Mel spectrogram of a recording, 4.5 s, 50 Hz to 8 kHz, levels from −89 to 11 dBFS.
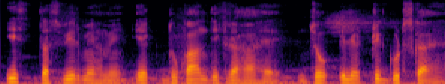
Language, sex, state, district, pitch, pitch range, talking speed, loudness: Hindi, male, West Bengal, Alipurduar, 110 Hz, 95-115 Hz, 190 wpm, -20 LUFS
